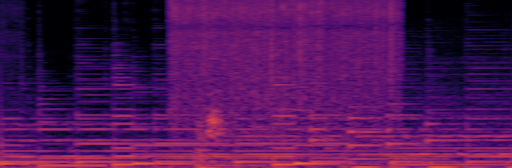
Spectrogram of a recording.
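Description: Fifty grams of chopped onion hit hot oil in a Teflon pan and sizzle steadily, a bright hiss that swells for a couple of seconds and then settles beneath a soft music bed.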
